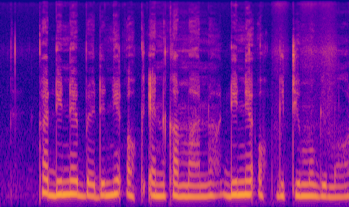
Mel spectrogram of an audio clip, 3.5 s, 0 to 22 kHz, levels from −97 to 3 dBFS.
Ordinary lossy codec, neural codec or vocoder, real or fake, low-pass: none; vocoder, 44.1 kHz, 128 mel bands every 512 samples, BigVGAN v2; fake; none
